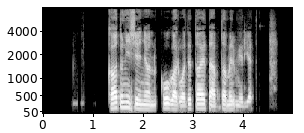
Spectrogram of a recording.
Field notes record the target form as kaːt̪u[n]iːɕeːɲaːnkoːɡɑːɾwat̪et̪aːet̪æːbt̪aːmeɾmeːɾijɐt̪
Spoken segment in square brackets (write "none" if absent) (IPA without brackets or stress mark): n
